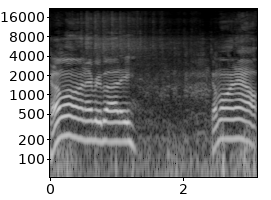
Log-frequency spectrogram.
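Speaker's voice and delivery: coaxing, enticing delivery.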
